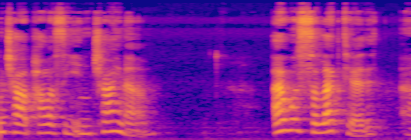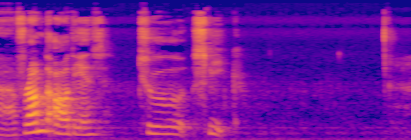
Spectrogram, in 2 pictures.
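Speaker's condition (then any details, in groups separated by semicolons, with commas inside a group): No condition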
